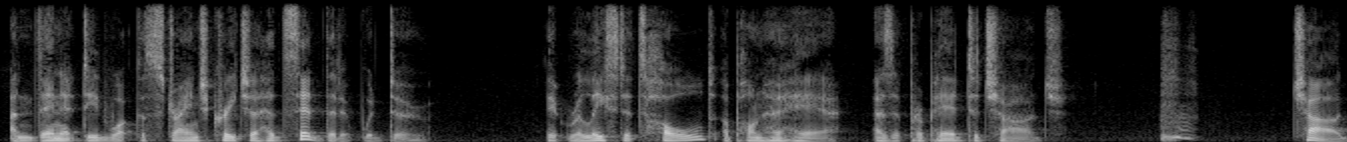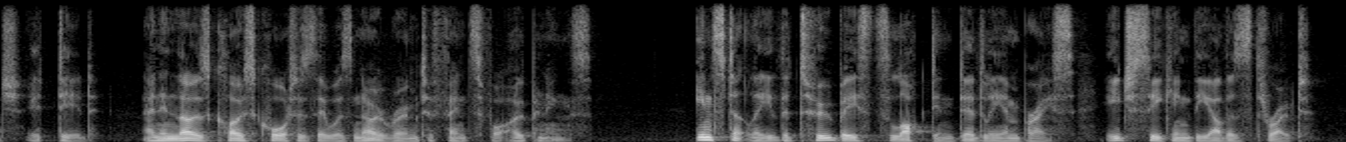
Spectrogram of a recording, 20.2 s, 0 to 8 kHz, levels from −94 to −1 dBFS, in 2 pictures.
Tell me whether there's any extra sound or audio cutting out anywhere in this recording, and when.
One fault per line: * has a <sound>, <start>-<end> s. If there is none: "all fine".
* has a throat clearing, 8.7-9.0 s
